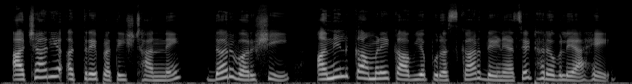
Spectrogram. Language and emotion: Marathi, neutral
